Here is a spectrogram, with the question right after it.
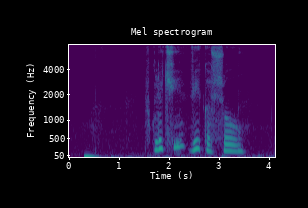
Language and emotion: Russian, sad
